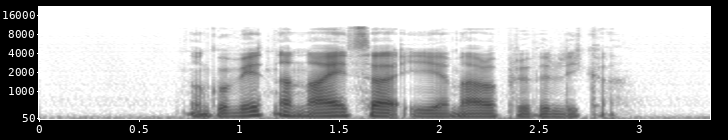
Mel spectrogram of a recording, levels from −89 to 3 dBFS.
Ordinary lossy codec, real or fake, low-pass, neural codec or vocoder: none; fake; none; autoencoder, 22.05 kHz, a latent of 192 numbers a frame, VITS, trained on many speakers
